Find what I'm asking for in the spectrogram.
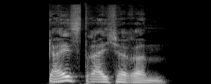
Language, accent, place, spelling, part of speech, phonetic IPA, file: German, Germany, Berlin, geistreicherem, adjective, [ˈɡaɪ̯stˌʁaɪ̯çəʁəm], De-geistreicherem.ogg
- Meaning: strong dative masculine/neuter singular comparative degree of geistreich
